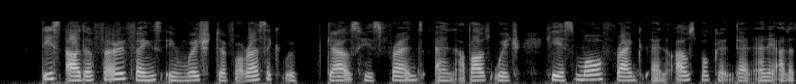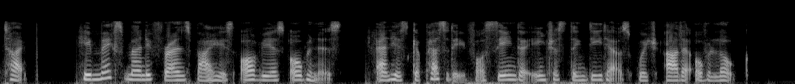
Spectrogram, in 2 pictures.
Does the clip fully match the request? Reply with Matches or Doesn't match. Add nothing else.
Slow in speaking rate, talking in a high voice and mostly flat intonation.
Doesn't match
